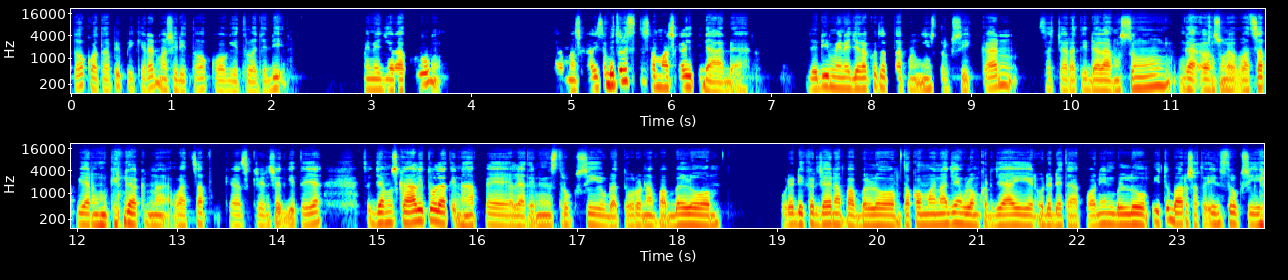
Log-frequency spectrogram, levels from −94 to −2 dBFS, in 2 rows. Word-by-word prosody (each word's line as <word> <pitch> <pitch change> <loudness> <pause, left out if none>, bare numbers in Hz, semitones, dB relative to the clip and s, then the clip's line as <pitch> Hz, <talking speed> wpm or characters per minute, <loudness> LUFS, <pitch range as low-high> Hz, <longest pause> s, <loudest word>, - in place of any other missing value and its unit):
toko 170 -3 -4
tapi 135 -2 -7
pikiran 155 +3 -6
masih 135 -2 -4
di 120 - -9
toko 140 -2 -9
gitu 120 0 -10
loh, - - -8
jadi 150 +7 -4 0.8
manager 135 -1 -2
aku 205 - -1 1.1
Sama 140 -2 -4
sekali 155 - -4
sebetulnya 195 +6 +6
s 275 - -3
sama 165 -4 +1
sekali 160 +1 +4
tidak 115 - -1
ada. - - -6 0.6
Jadi 145 +4 +1
manajer 150 -2 +1
aku 185 - -5
tetap 150 -3 -4
menginstruksikan 70 - -4 0.4
secara 135 -1 -7
tidak 130 -1 -2
langsung. 155 - 0
Enggak 140 -3 +1
langsung 130 -1 0
lewat - - -2
WhatsApp 155 +5 +1
biar 145 -2 +1
mungkin 135 +2 +1
enggak 145 -4 +5
kena 130 0 -3
WhatsApp 130 +3 -4 0.2
ke 135 - -7
screenshot 130 -1 -4
gitu - - -5
ya. 150 +3 +1 0.4
Sejam 155 +1 +2
sekali 165 +2 +7
itu 185 - +4
lihatin 155 -4 +4
HP, 130 -1 -2
lihatin 125 0 -2
instruksi 135 +1 -2
udah 120 - -2
turun 130 - -3
apa 125 - -1
belum. 135 +1 +4 0.6
Udah 140 - +1
dikerjain 145 0 +2
apa 135 -2 +2
belum, 130 0 +2
toko 130 +2 +1
mana 140 +1 +2
aja 150 +2 +1
yang - - +1
belum 135 -1 +4
kerjain, 130 0 +1
udah 130 - 0
diteleponin 130 +2 -2
belum? 140 0 +5
Itu 165 +3 0
baru 150 -5 +5
1 130 - -4
instruksi. 145 -1 -1
140 Hz, 170 wpm, -24 LUFS, 130-150 Hz, 1.1 s, sekali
